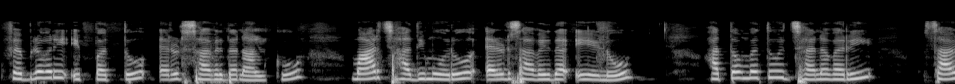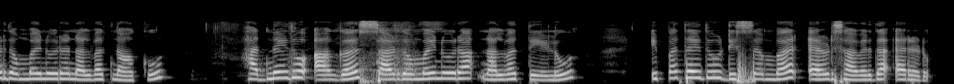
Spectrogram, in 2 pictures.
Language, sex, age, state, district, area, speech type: Kannada, female, 18-30, Karnataka, Udupi, rural, spontaneous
